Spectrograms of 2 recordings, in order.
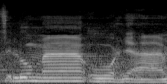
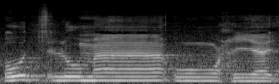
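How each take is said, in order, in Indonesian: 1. Kata ini menyambung ke kata sebelumnya tanpa vokalnya sendiri. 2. Kata ini dimulai dengan vokal 'u' sendiri. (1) "kalau nak kena baca wasal, nak tak ada... Tak ada lah baris hamzah tu" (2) "Mana nak start semula. Utsluma, ha mula dengan ut"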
